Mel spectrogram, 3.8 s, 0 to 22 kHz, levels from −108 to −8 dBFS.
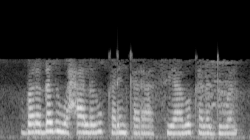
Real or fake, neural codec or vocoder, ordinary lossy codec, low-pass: real; none; AAC, 16 kbps; 19.8 kHz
